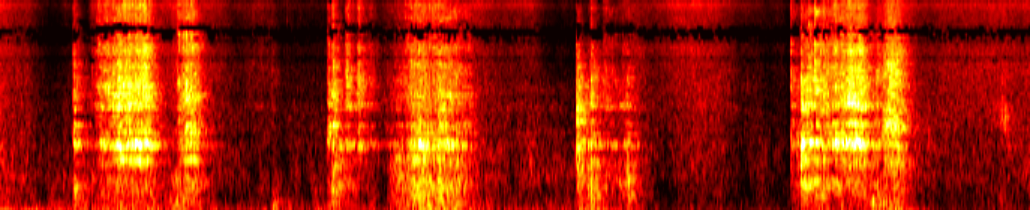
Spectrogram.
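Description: A rake dragging and sweeping dry hay and lucerne across the floor, in four scraping strokes of about a second each with short pauses between.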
